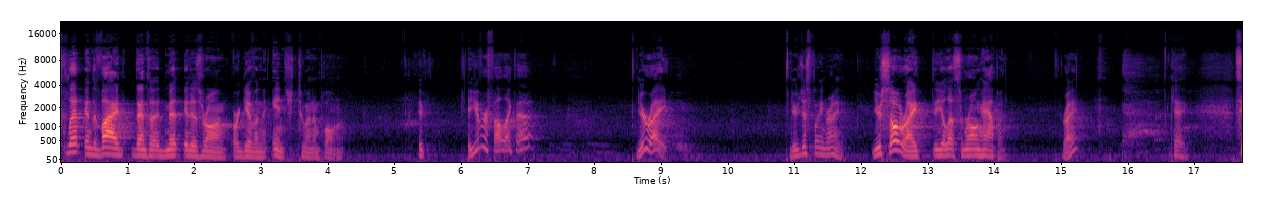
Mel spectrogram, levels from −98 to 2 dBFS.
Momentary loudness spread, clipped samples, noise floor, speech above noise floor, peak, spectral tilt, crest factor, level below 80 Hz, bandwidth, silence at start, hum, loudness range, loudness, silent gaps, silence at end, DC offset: 27 LU; under 0.1%; -71 dBFS; 35 dB; -12 dBFS; -4.5 dB/octave; 26 dB; -72 dBFS; 18 kHz; 0 s; none; 14 LU; -35 LUFS; none; 0 s; under 0.1%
